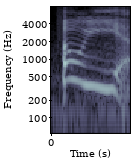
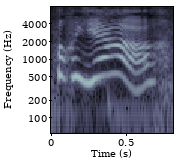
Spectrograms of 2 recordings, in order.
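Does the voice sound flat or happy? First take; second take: flat; happy. First: It is said flatly, without any happiness. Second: It is said brightly, sounding happy and keen. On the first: The speaker calls it wrong. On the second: The speaker calls it right.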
